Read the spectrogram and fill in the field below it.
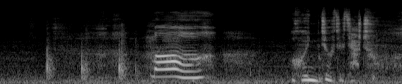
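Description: A middle-aged woman speaks firmly.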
